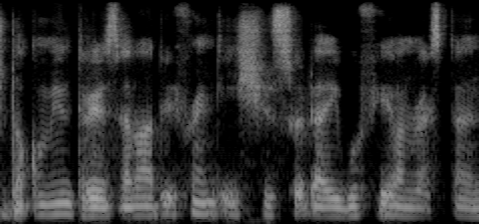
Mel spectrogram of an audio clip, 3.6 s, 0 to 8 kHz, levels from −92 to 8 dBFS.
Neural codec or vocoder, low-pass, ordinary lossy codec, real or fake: codec, 16 kHz, 1 kbps, X-Codec, HuBERT features, trained on LibriSpeech; none; none; fake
